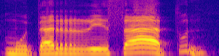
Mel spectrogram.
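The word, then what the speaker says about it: مدرسة: Ini bacanya mudarrisatun.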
